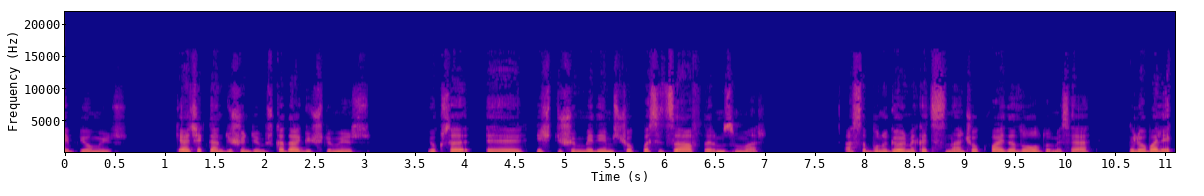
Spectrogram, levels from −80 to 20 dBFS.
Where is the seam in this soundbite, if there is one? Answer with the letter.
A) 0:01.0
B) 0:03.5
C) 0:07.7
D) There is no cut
D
